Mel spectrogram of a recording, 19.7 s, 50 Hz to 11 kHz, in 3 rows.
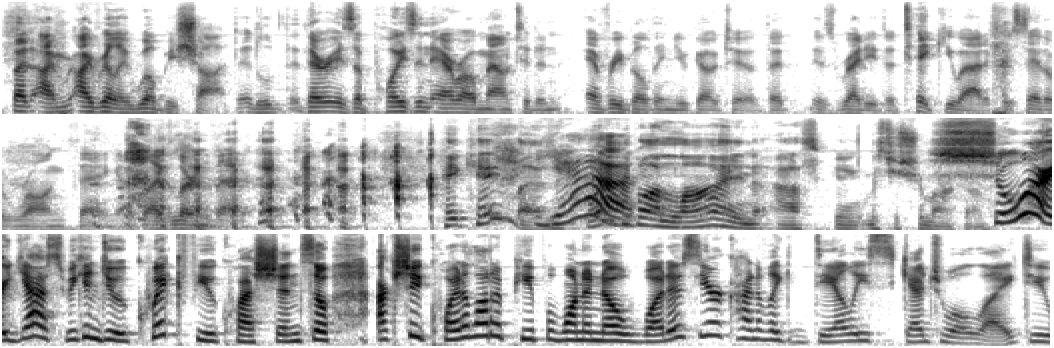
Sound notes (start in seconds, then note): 7.2 laughing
